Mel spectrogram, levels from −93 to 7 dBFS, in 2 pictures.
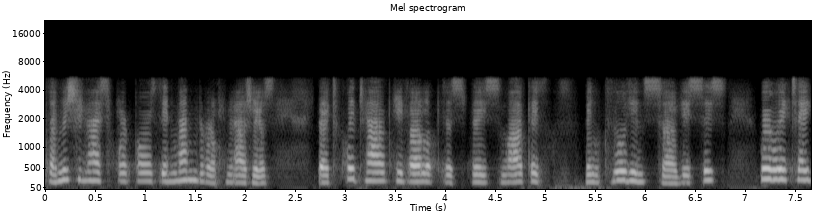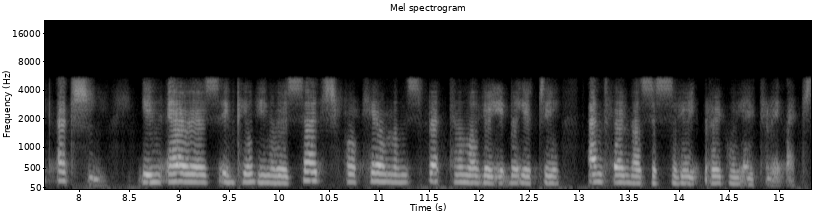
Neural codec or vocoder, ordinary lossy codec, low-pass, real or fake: codec, 16 kHz, 0.5 kbps, FreqCodec, smaller model; none; 5.4 kHz; fake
